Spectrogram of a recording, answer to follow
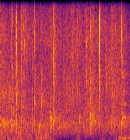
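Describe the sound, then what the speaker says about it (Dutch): A crowd of visitors at the Sealife center in Blankenberge claps in brief applause, with a voice mixed in under the clapping. "Ja, dat vind ik zeker een applaus."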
